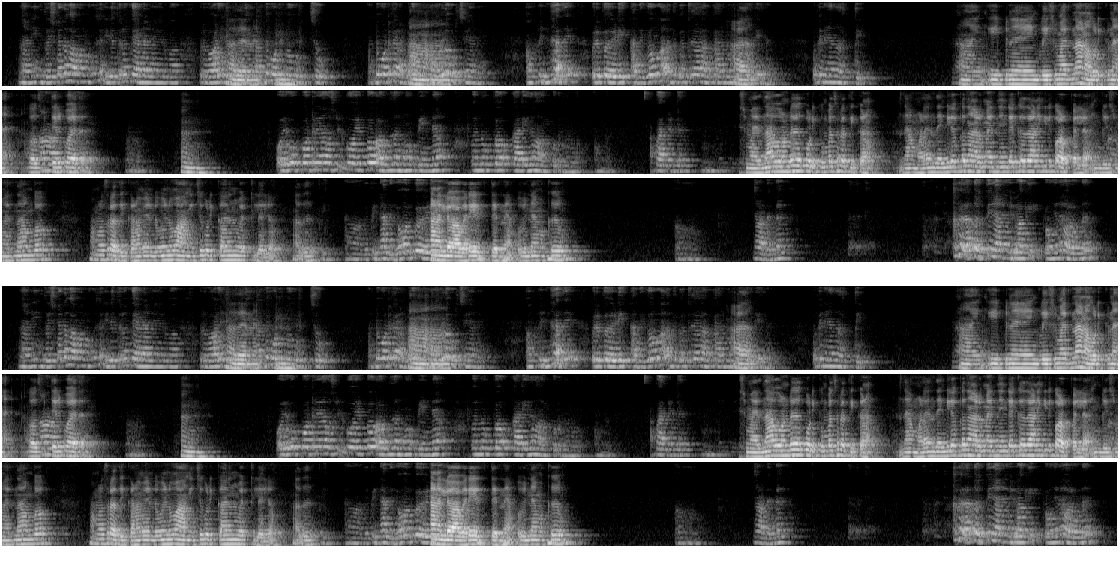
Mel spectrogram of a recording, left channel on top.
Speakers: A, on the left; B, on the right.
A: ഞാൻ ഈ ഇംഗ്ലീഷ് മര്ന്നോക്കെ ആവുമ്പോ മ്മക്കും ശരീരത്തിനും കെടാണ് ഒരുപാട് കുടിക്കുമ്പോളെ
B: അത് തന്നെ
A: രണ്ട് ബോട്ടിൽ
B: ഉം.
A: ഇപ്പോ കുടിച്ചു രണ്ട് ബോട്ടിൽ രണ്ടു ബോട്ടിൽന്റെ
B: ആ
A: മുകൾല്
B: ആ
A: കുടിച്ച് ഞാൻ അപ്പ പിന്നെ അത് ഒരു പെടി അധികം അത് അകത്ത് കയറുമ്പോളും
B: ആ
A: പെടിയല്ലെ അപ്പോ പിന്നെ ഞാൻ നിർത്തി
B: ആഹ് ഈ പിന്നെ ഇംഗ്ലീഷ് മരുന്നാണോ കുടിക്ക്ണെ ഹോസ്പിറ്റല്
A: ആ ഇംഗ്ലീഷ്
B: പോയത്
A: മരുന്ന് ആ
B: ഉം.
A: ഒരു ബോട്ടിൽ ഞാൻ ഹോസ്പിറ്റൽ പോയപ്പോ അവിടുന്ന് തന്നു പിന്നെ ഒന്ന് ഉപ്പ കടെന്ന് വാങ്ങികോടുന്നു തന്നു ഒന്ന് പറഞ്ഞിട്ട് ഉം
B: മരുന്നാവുകോണ്ട് കുടിക്കുമ്പോ ശ്രദ്ധിക്കണം നമ്മളെ എന്തെങ്കിലോക്കെ നാടൻ മര്ന്നിന്റെ ഒക്കെ ഇതാണെങ്കിൽ കോഴപ്പ് പ്പല്ല ഇംഗ്ലീഷ്
A: ആഹ്
B: മര്ന്ന് ആകുമ്പോ നമ്മൾ ശ്രദ്ധിക്കണം
A: ആഹ്
B: വീൻ വീണ്ടും വീണ്ടും വാങ്ങിച്ച് കുടിക്കാനോന്നും പറ്റില്ലല്ലോ അത്
A: മ് പിൻ ആഹ് അതെ പിന്നെ അധികം ഒരു പെടി
B: ല്ല അവര് തരുന്നേ അപ്പോ പിന്നെ ന്നമ്മക്ക്
A: ആഹ് ആഹ് അത് തന്നെ ഞാൻ നിർത്തി ഞാൻ ഒഴിവാക്കി ഇപ്പോ ഇങ്ങനെ ഓരോന്ന്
